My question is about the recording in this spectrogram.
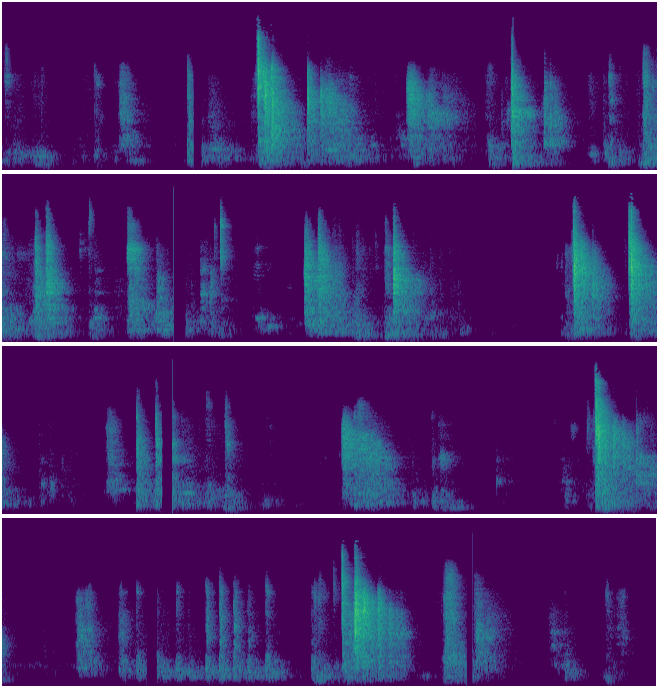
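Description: Table football (foosball) being played fast: an irregular run of sharp knocks and clacks from the ball being struck by the rod-mounted players and bouncing off the table walls, with a few louder slams.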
